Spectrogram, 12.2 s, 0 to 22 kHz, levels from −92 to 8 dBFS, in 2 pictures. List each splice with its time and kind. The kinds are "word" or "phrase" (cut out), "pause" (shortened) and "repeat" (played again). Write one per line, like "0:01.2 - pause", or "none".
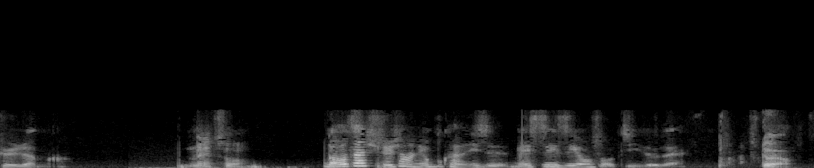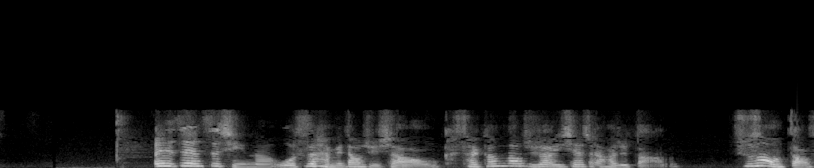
none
